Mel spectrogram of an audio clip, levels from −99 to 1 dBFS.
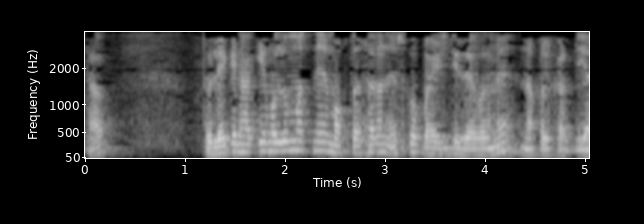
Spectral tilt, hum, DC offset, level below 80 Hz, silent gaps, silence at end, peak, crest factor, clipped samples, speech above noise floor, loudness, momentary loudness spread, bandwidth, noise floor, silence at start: -10.5 dB/octave; none; under 0.1%; -60 dBFS; none; 0 s; -6 dBFS; 18 dB; under 0.1%; 28 dB; -25 LUFS; 6 LU; 4 kHz; -52 dBFS; 0 s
